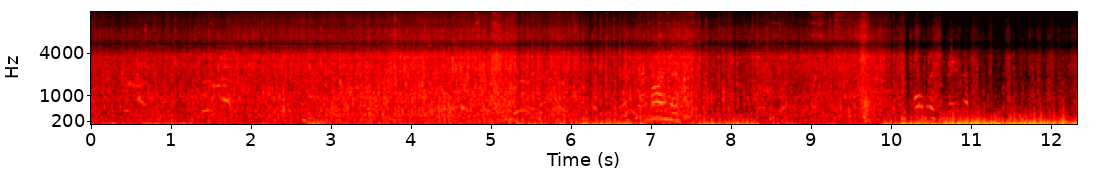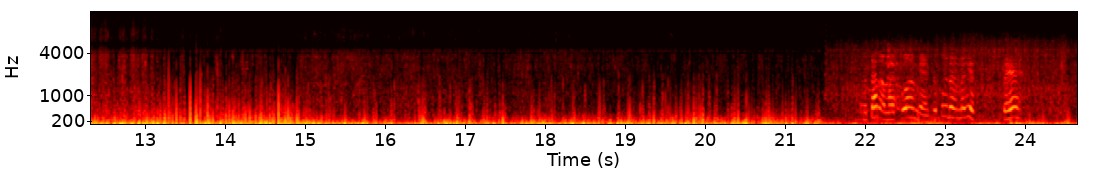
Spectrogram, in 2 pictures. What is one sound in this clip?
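Water pours from a pipe and splashes into a pond.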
